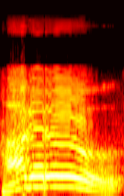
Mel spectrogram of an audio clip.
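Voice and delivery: slow, deliberate divine naming; God's calling voice. Acted. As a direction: stretch Hagar long as God calls. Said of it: "దేవుడు ఏం మాట్లాడుతున్నాడంటే".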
